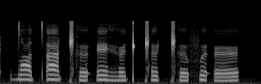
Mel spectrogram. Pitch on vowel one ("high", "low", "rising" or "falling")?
falling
